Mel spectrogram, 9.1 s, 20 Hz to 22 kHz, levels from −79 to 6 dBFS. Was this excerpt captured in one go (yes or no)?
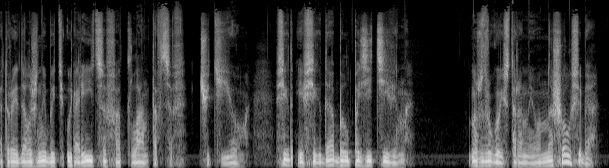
no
